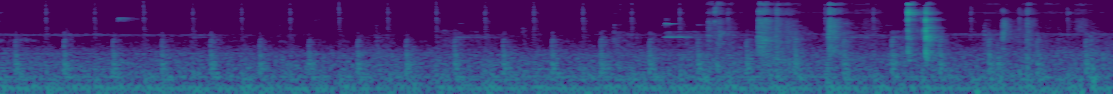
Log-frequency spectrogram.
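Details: Harbor Breeze Centreville ceiling fan running with a steady ticking of about two a second. It wobbles because one blade is bent up, and still wobbles slightly with the mounting bracket tightened; it also has a slightly bad capacitor, only on high.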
